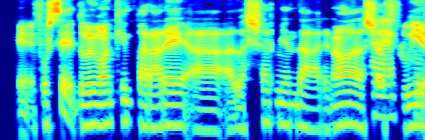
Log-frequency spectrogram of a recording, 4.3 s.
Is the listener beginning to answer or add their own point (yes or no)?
no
